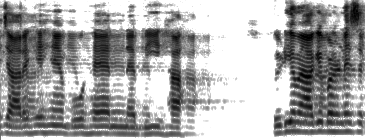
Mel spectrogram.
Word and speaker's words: نبیہہ: تلفظ اور اعراب نبیہہ۔ نبیہہ کا صحیح تلفظ اس طرح ہے، یہ فعیلہ کے وزن پر ہے، نون کے زبر اور با کے زیر اور چھوٹی ہا کے ساتھ، یعنی نون زبر نا، با یا زیر بی، ہا زبر ہا، نبیہہ۔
